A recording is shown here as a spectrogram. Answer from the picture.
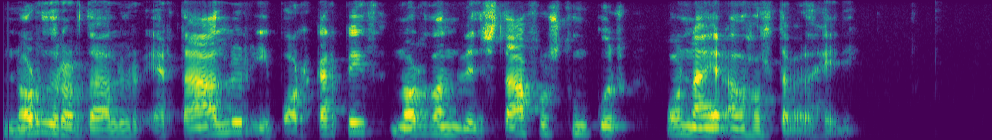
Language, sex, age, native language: Icelandic, male, 50-59, Icelandic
